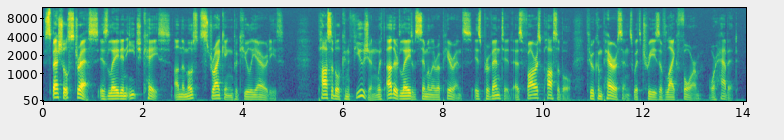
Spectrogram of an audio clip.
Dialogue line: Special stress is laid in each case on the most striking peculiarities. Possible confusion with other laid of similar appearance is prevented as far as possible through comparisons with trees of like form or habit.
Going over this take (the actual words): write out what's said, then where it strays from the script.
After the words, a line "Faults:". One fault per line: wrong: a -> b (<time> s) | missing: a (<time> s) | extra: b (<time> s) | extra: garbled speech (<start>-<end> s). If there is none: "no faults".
Special stress is laid in each case on the most striking peculiarities. Possible confusion with other laid of similar appearance is prevented as far as possible through comparisons with trees of like form or habit.
Faults:
no faults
